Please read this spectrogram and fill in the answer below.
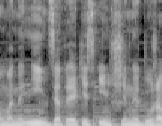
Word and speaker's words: ніндзя: Там ще, до речі, є прикол, що офіційно в українській неясно, як правильно ніндзя чи ніндзя, бо офіційних правил чомусь немає. Точніше, до оригіналу, звісно, нінджа, але якщо буде проскакувати у мене ніндзя та якісь інші не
